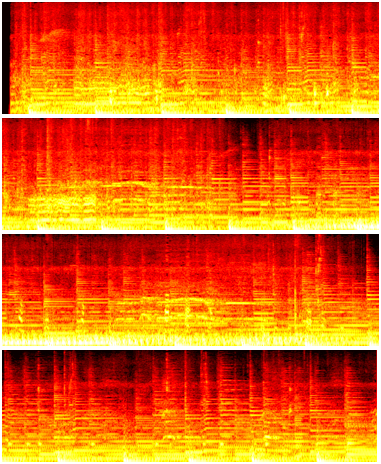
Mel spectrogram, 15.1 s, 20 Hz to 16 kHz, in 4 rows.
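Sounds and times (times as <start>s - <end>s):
background music with steady beat: 0.1s - 15.0s
rooster crowing: 3.7s - 6.6s, 8.0s - 10.6s.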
